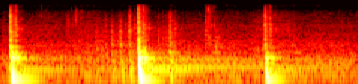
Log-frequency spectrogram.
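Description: Guitar strummed three times, each chord left to ring for a moment before the next; the second strum is the loudest.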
